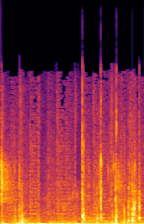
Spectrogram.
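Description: A pro stunt scooter and its rider crashing: a sharp knock at the start, then a quick run of hard clattering impacts in the second half as the rider and scooter hit the ground. Background music with a steady bass plays underneath.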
